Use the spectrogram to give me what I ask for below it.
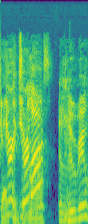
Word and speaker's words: Uluru: Uluru. Pronounced Uluru?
